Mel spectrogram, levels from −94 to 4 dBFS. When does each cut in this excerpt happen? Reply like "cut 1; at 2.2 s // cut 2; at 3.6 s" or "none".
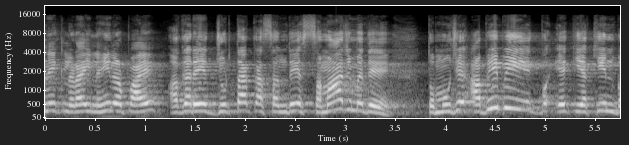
cut 1; at 1.2 s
